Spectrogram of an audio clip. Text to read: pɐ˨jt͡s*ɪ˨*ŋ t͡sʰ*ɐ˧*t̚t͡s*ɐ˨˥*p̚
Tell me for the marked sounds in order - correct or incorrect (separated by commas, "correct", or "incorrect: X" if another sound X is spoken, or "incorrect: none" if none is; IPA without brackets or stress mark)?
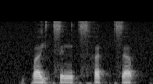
correct, correct, correct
